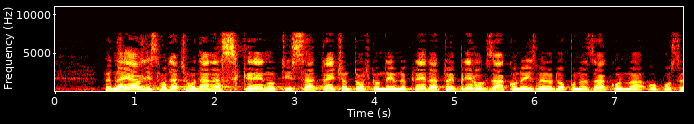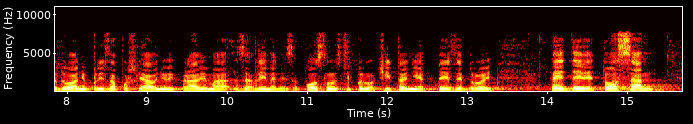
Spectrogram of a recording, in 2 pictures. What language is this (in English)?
Croatian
